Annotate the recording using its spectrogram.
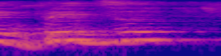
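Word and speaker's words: bridge: वाला पुल उसको कहेंगे ब्रिज, ब्रिज सीख लो। यहाँ डी साइलेंट हो जाएगा, जी से पहले आ रहा है डी, साइलेंट कर देंगे, नहीं पढ़ेंगे।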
